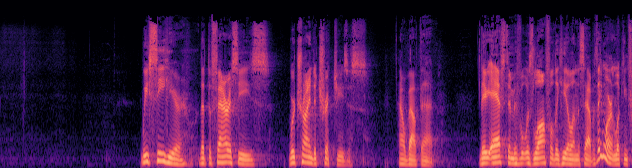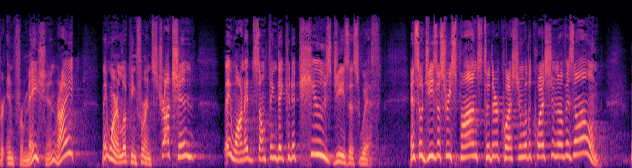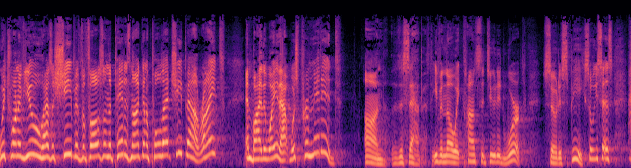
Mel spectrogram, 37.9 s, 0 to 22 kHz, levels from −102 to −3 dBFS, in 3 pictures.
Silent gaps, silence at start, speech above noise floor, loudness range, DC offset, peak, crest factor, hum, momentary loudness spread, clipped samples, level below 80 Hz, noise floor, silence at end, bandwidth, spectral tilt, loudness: none; 2.85 s; 53 dB; 7 LU; under 0.1%; -8 dBFS; 18 dB; none; 11 LU; under 0.1%; -64 dBFS; -77 dBFS; 0 s; 15 kHz; -4.5 dB/octave; -23 LUFS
